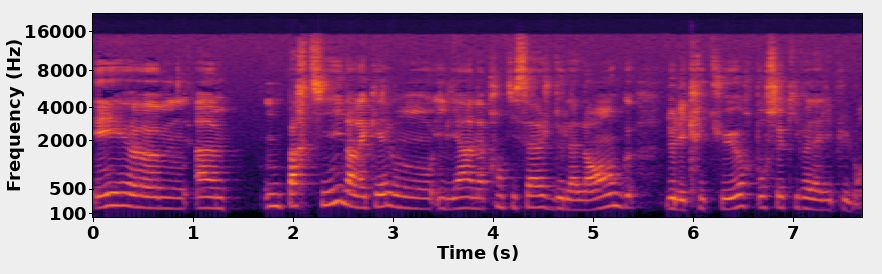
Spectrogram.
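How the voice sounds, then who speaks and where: A woman speaks in a dark, mellow tone at a medium pitch. Her pace is fairly slow and her pitch variation ordinary. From Tunisia. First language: Tunisian Arabic (speaking French). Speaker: language teacher. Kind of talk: promotional presentation. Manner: hesitant, many fillers.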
